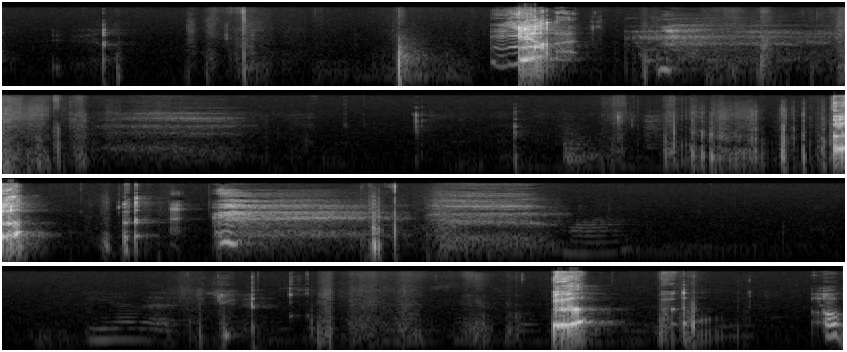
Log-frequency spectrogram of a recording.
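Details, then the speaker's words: A child gives several short, forced belches on purpose, with quiet gaps between them; voluntary burping. "guys, I'm gonna be doing some burps. Hey guys, I'm gonna be doing some burps."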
